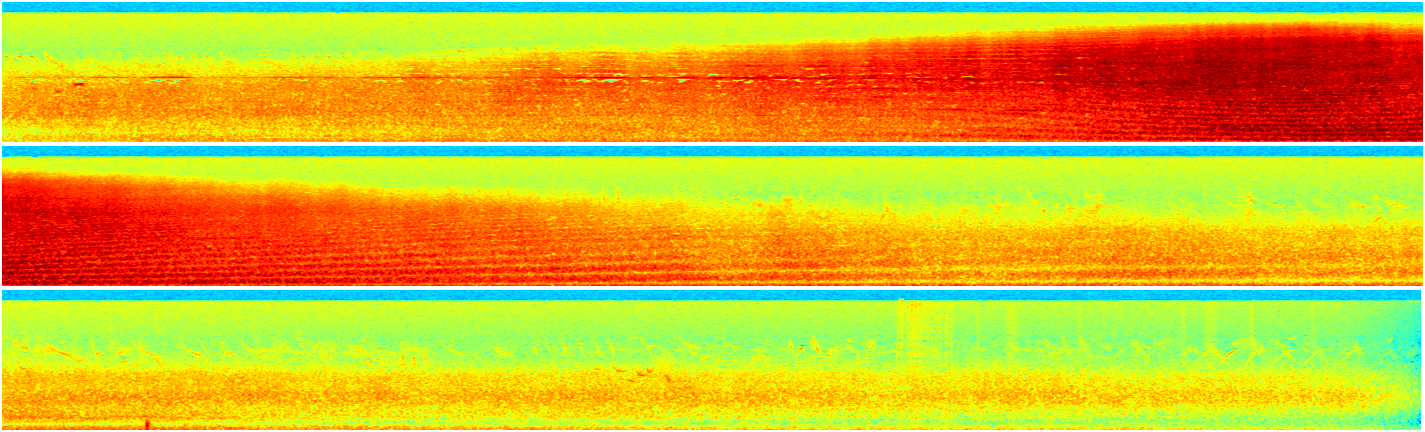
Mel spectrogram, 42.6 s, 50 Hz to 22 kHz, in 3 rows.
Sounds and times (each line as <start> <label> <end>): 0.8 Airplain take-off 34.6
